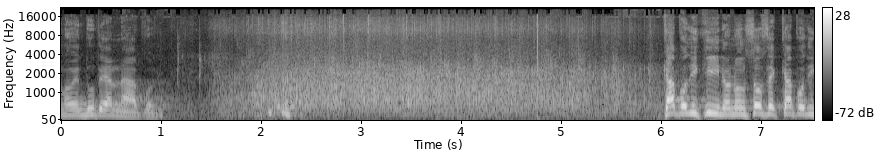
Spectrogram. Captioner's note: Applauso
